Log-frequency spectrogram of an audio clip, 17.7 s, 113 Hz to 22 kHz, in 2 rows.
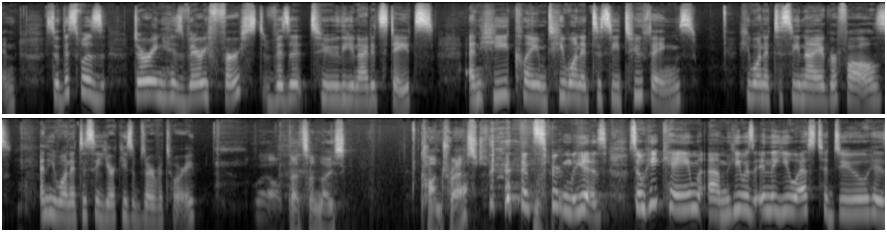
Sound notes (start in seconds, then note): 13.7 laughing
